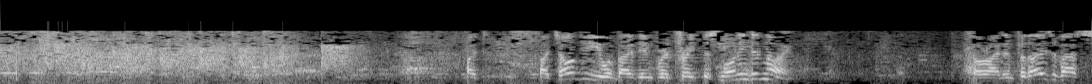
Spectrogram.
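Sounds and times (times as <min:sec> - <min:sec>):
audience applause: 0:00.0 - 0:03.9
speech: 0:05.4 - 0:08.0, 0:09.7 - 0:10.9.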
